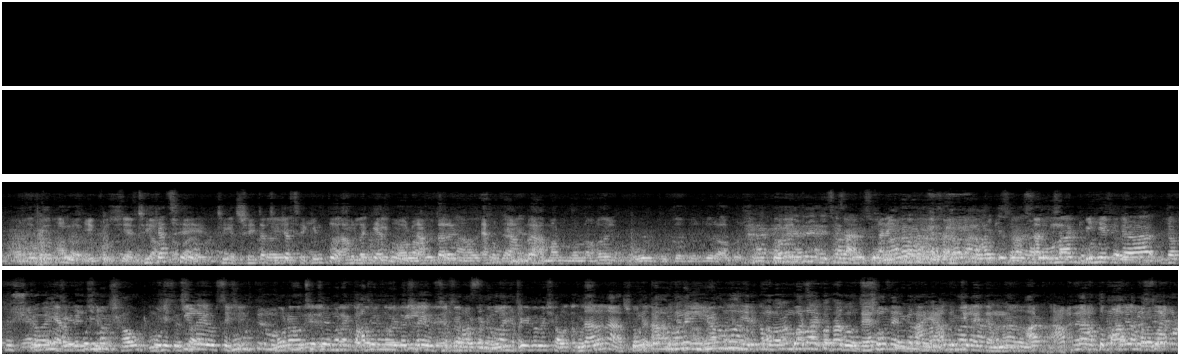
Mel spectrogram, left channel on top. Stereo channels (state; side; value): silent; left; digital silence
